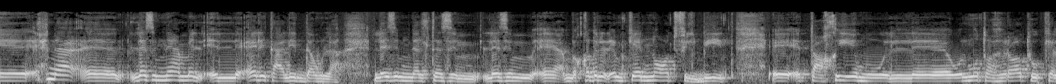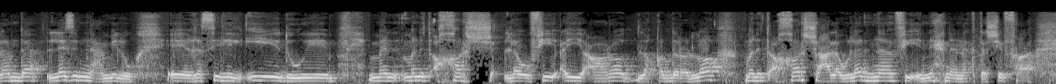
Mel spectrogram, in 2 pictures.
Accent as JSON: {"language": "Arabic", "country": "Egypt", "said": "يا جماعه ده غلط غلط، مش احنا مش مصريين اللي يعملوا كده مع بعض"}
